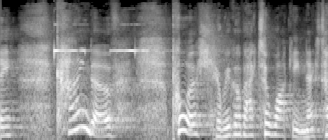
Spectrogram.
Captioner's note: timer beeps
